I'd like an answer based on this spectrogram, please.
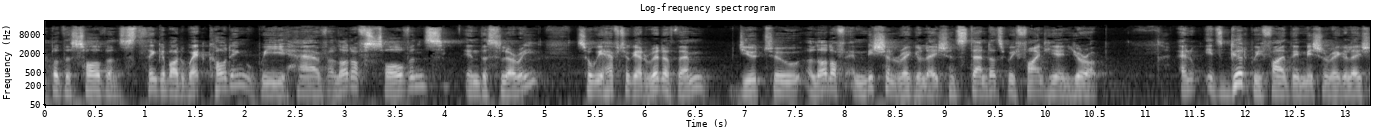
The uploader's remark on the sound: We recorded with experts from Battery Show Europe in Stuttgart. Talk with our amazing guests from the show floor at the event.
